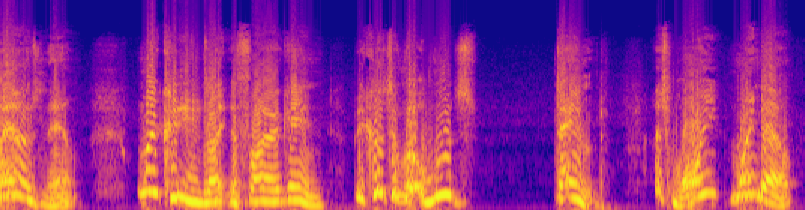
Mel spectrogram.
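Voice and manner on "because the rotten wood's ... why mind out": near tears. Acted. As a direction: voice cracking high as he breaks down over damp wood. Father near tears over fire.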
